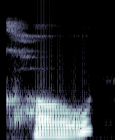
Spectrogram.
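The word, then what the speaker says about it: 口: This little square is the character co pronounced co.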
